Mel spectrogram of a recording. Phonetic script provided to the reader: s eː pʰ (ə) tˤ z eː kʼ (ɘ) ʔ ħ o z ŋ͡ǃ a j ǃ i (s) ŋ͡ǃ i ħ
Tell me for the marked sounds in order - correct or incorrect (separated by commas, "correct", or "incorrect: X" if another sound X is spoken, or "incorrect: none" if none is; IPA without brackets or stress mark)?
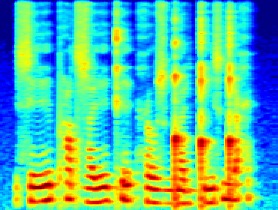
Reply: incorrect: a, incorrect: e, correct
